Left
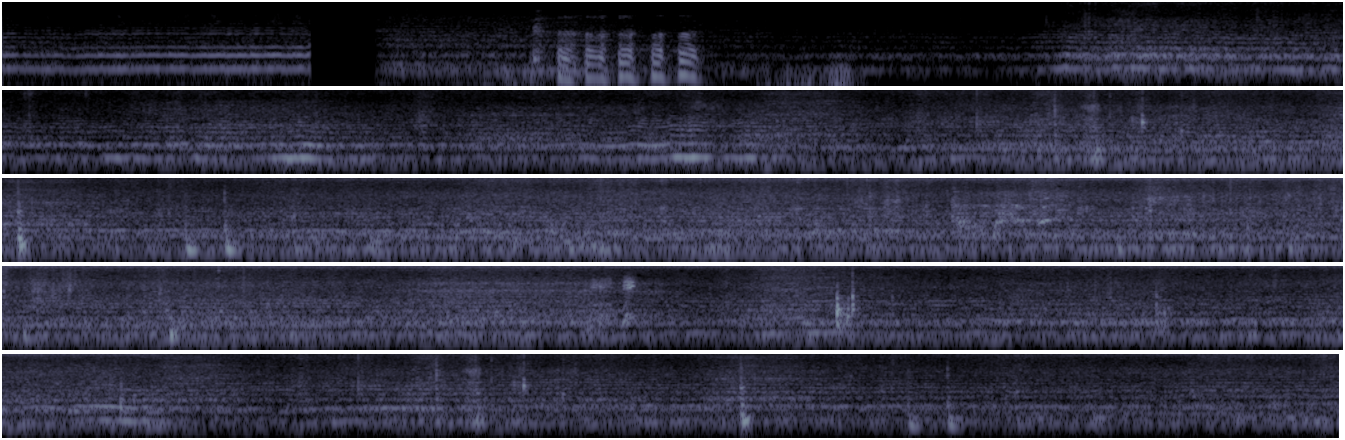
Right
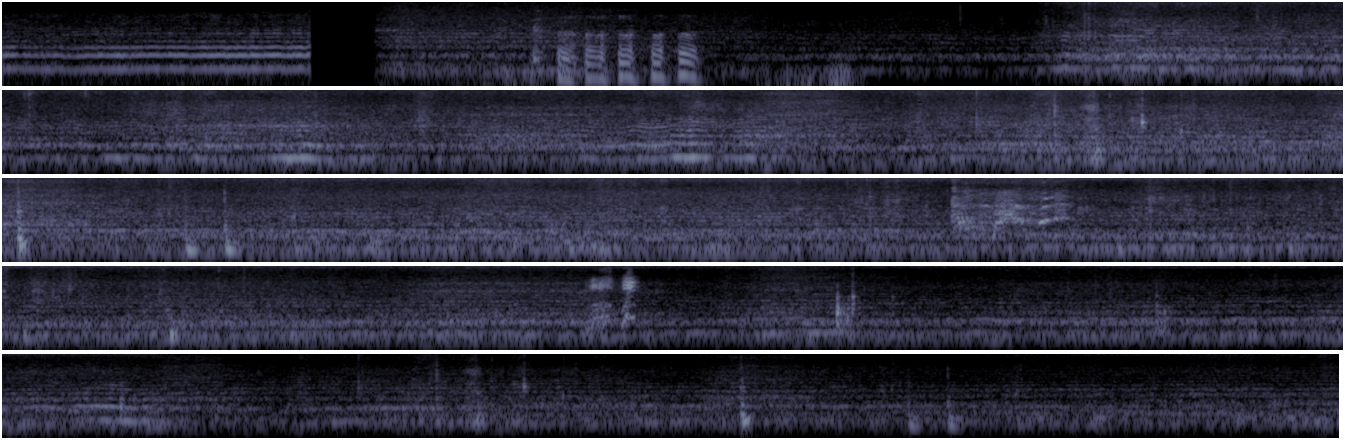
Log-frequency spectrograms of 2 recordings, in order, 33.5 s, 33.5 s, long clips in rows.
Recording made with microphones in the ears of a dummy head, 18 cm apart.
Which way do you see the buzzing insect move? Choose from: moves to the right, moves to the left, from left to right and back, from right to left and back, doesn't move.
moves to the left.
